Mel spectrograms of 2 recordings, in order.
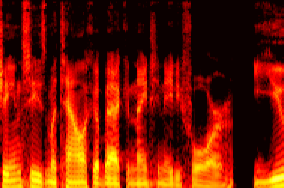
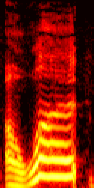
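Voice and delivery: squeaky high, louder startled what; mock surprised guard; 10 dB louder than usual. Speaker imitates screener reacting to microphone, high surprised squeak. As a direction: play the guard as baffled, way up high. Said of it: "He's like".

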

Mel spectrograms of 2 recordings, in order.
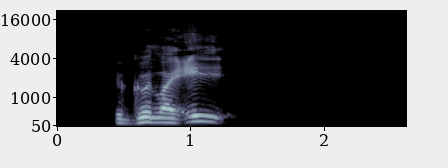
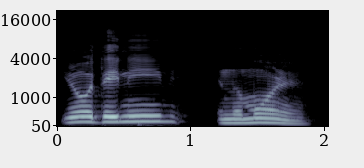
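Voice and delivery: ordinary delivery

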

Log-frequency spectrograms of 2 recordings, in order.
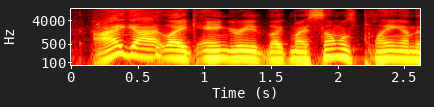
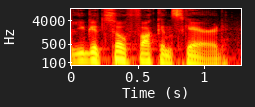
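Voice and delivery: ordinary talk

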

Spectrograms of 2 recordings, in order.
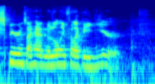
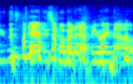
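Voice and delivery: louder and higher, laughing through it; laughing mock alarm; 5 semitones higher, 10 dB louder than usual. Telling friends about her cat, mock alarm while laughing. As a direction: play the panic for laughs. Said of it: "And I'm like".

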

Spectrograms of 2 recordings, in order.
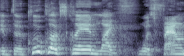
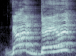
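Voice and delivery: high, loud hammed-up outburst; mock outraged shopper; 9 semitones higher, 4 dB louder than usual. Shopper spotting green-lid mayo, hammed-up loud outrage. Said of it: "he's just like".

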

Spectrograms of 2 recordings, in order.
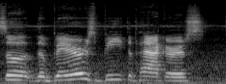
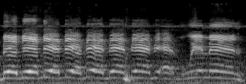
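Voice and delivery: high, loud mock grunting; 10 semitones higher, 7 dB louder than usual. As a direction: ham up the effort sounds. Mocking grunts during sex.

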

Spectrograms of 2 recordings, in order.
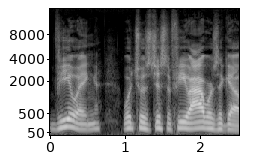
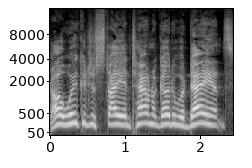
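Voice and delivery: higher, louder mock British girl; 8 semitones higher, 5 dB louder than usual. Retelling a character from the movie, in a mock British accent. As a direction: ham up a chirpy English girl. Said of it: "and she's like".

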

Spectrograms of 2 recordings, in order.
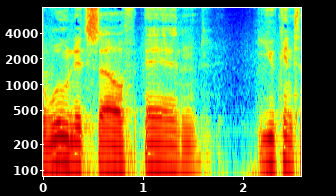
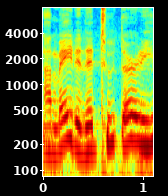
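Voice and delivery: mock wife reply; 8 semitones higher, faster than usual. Acted wife answering.

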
